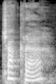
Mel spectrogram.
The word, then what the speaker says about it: chakra: Well, chakra or chakra, to pronounce it correctly and less white and American, means wheel.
